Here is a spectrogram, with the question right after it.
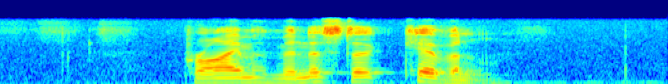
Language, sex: English, male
